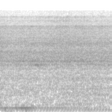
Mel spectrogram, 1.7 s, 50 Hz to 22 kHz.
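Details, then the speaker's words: 2017 Ford Fiesta 1.0 EcoBoost idling warm, with temperature rising, after a wet timing belt replacement and left running before sealant cures overnight. It is a quiet, steady, even hum with no knocks or ticks; earlier it sounded like a slight blow, still to be investigated. "so I'm gonna leave this tick over while I'm just put my tools away, wash my hands, switch it off, and we're gonna leave it overnight for the sealant to go off."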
